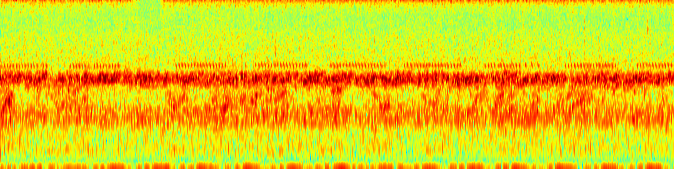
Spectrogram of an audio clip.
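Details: A swamp at night full of frogs: a steady massed chorus of croaking with faint repeated short notes, backed by an unbroken high-pitched hiss.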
